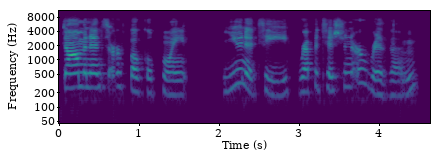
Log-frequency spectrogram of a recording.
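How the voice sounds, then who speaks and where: A woman's voice: fairly high pitch, animated, a little slow, sharp tone. Stuffy-nosed woman giving a gardening talk. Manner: casual, many fillers. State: nasal from a summer cold. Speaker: master gardener presenter. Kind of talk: online presentation lecture. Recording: slightly dull, lo-fi audio.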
